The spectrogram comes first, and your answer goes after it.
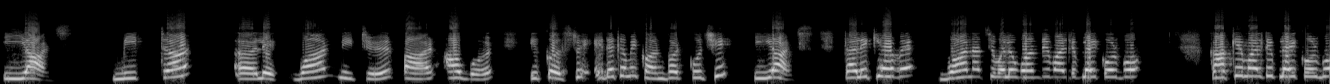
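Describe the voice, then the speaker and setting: A woman's voice: high voice, unhurried, a bit bright, no echo, poor audio. A woman tutoring math over a call on headphones at home, explaining step by step and checking whether her student understands.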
